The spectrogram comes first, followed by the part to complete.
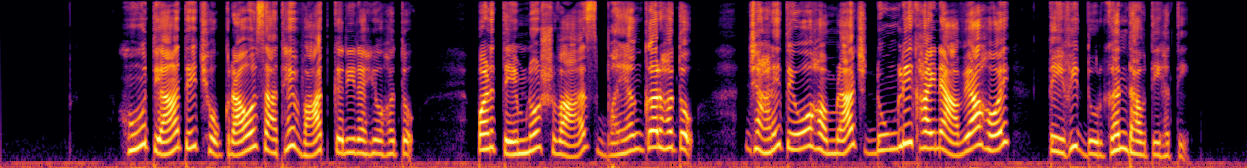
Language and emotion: Gujarati, disgusted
